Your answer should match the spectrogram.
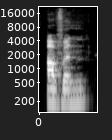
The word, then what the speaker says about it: oven: For example, words like come, done, some, money, honey, mother, brother, oven, these are all pronounced with the sound A, not the O that you see in the writing.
